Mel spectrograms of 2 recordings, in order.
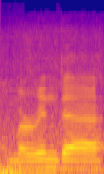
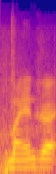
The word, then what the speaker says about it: Mahindra: This car that it's in is called, this is a Marinda, how do you say this brand? XC500, Mahindra XC500.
